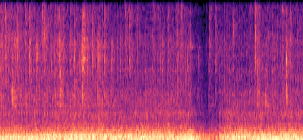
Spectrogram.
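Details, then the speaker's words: Standard faucet, cold water side: water leaking past the worn cartridge, which has some vertical play, makes the faucet vibrate with a steady low buzz and a watery hiss; fixed by replacing the cartridge. "See how it's leaking past? You can actually hear it."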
